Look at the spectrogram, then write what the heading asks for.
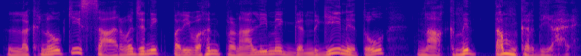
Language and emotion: Hindi, disgusted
